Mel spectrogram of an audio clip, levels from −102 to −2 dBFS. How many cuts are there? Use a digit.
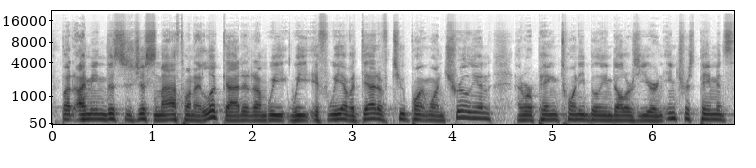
2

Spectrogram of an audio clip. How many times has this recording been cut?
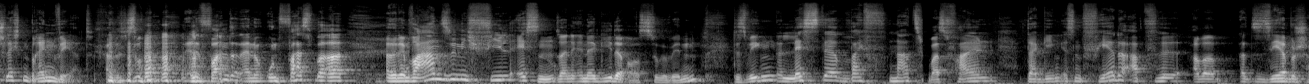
6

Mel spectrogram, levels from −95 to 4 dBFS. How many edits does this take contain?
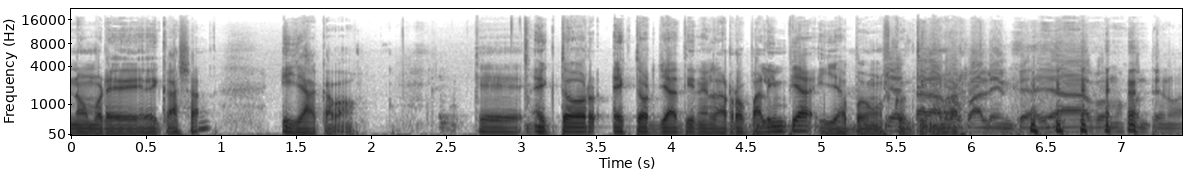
0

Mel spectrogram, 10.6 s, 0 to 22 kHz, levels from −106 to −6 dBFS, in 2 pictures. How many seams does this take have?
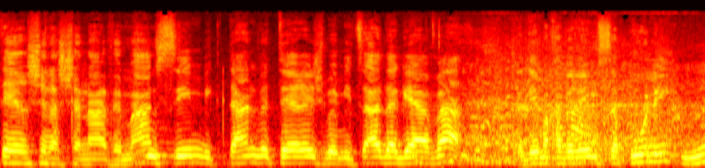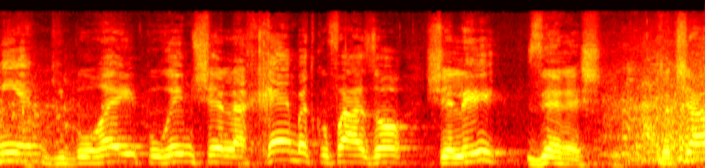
1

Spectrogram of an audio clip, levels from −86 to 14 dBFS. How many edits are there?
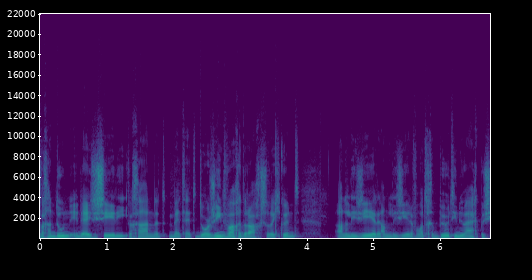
4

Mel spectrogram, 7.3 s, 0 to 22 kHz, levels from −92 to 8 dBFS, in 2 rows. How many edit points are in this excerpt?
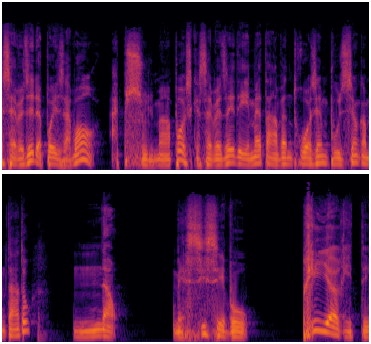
1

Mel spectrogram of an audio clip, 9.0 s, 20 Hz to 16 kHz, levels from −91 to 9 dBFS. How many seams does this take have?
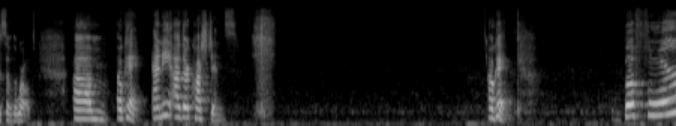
1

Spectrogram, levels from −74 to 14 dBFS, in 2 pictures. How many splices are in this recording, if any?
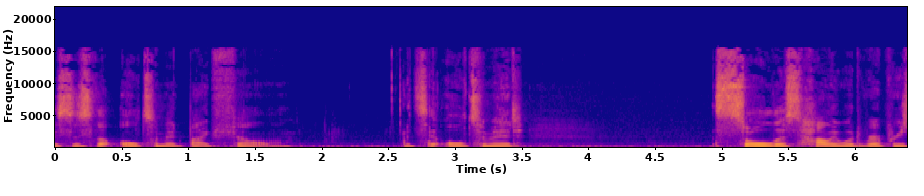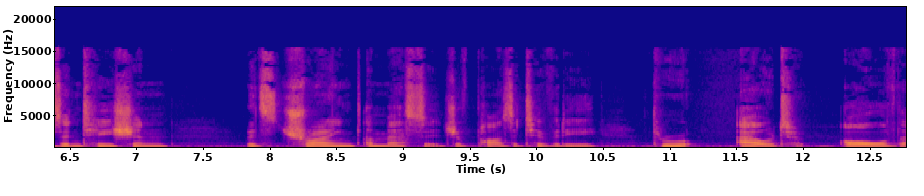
4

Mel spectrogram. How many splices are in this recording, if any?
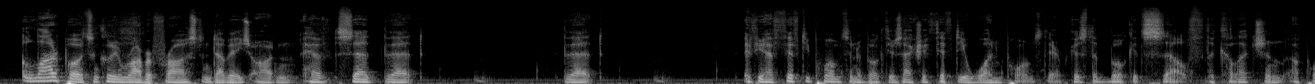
1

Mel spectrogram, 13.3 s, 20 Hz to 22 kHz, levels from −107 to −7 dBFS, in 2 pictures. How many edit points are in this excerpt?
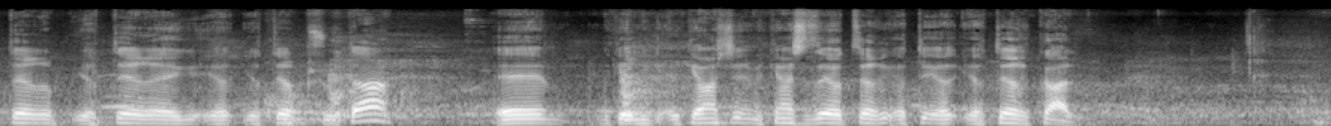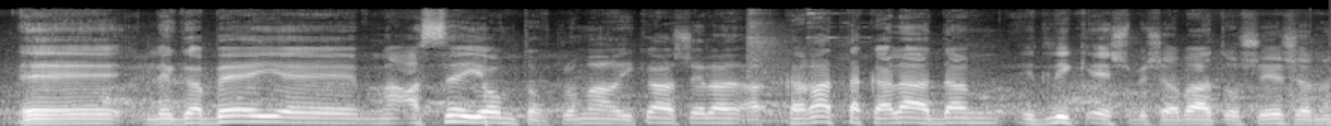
0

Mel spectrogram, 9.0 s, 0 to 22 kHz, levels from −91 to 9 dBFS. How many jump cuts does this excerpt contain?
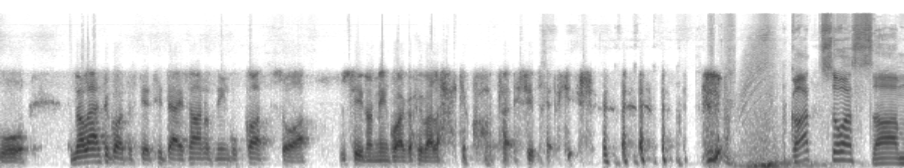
0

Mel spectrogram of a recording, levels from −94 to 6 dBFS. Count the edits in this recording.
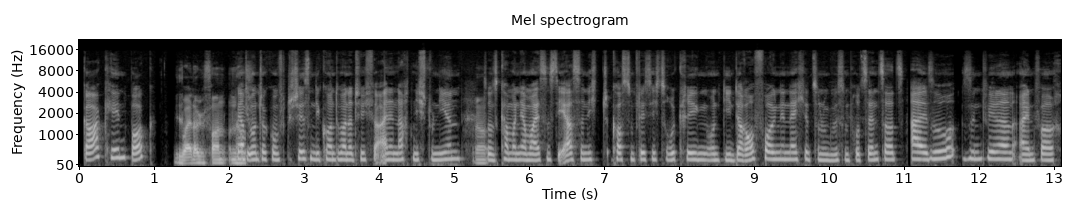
3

